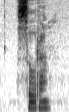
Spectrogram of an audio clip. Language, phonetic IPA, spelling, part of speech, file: Polish, [ˈsura], sura, noun, LL-Q809 (pol)-sura.wav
